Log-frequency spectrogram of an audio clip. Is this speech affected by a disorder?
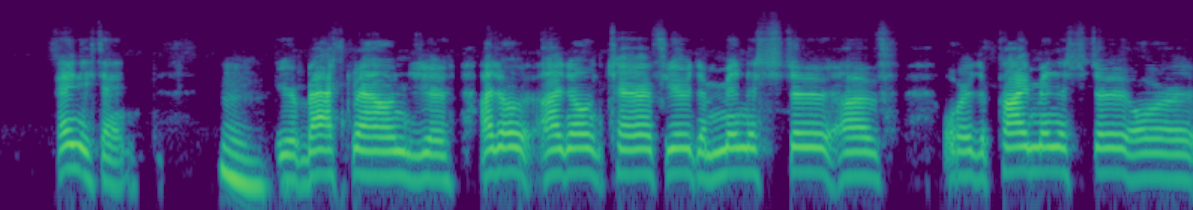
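Yes: head and neck cancer surgery; about 14 years since diagnosis.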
